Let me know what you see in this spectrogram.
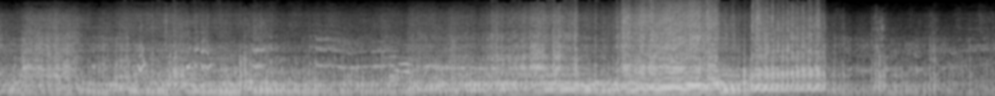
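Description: Harley-Davidson V-twin engine revving up and down as the bike is ridden in tight circles, with tyres skidding on the asphalt in a burnout. The tyre noise is loudest about six to eight seconds in.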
